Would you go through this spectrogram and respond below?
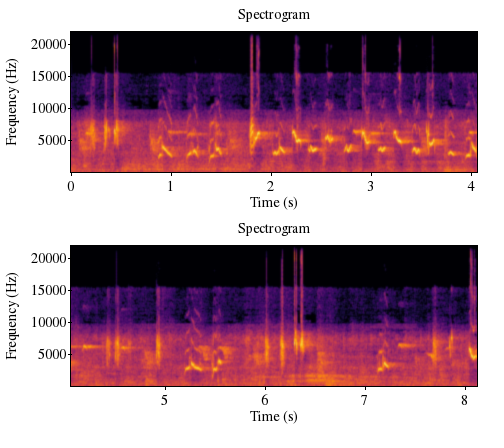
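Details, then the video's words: Male purple-throated sunbird (kolibri ninja) as a training lure for cage birds: a lively, even stream of high, twittering downslurred notes, roughly four per second, later thinning to sparse chirps. "PANCINGAN KONIN JANTAN BIAR GACOR"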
